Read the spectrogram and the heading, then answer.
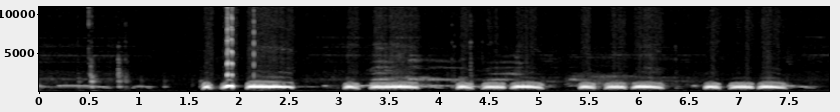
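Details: Spotted dove calling after a faint soft opening: a steady run of about four hollow, low coo phrases, each a couple of short notes ending in a longer held note, evenly spaced.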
